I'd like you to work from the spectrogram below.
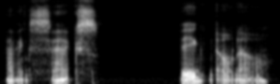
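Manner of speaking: low hushed whisper; low embarrassed whisper; whispered low aside. Acted. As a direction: say it low and hushed like a naughty word. Coy slasher rule aside.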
